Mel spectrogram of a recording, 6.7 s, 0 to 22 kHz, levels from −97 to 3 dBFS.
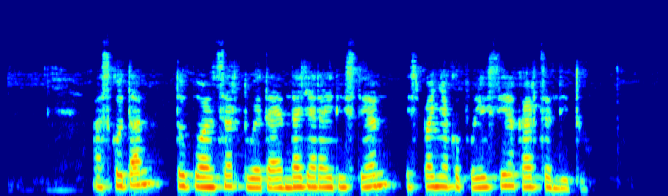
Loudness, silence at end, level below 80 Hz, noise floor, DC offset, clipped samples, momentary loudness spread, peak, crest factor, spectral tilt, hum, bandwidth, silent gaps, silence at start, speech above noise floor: -25 LUFS; 1 s; -72 dBFS; -73 dBFS; under 0.1%; under 0.1%; 12 LU; -10 dBFS; 16 dB; -7.5 dB/octave; none; 7.4 kHz; none; 0.95 s; 49 dB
